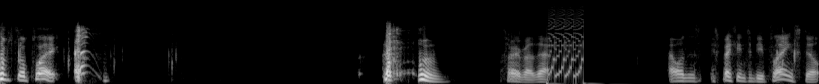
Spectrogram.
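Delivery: choked-up speech through a coughing fit. Apologizing during a game after choking on water: choking on water while talking. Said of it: "I'm choking on my water".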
